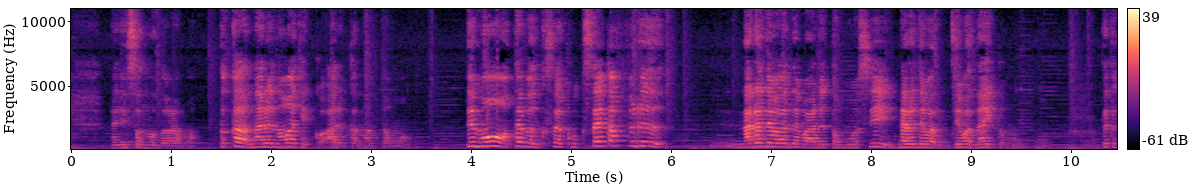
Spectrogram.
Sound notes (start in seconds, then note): 6.2 laughs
